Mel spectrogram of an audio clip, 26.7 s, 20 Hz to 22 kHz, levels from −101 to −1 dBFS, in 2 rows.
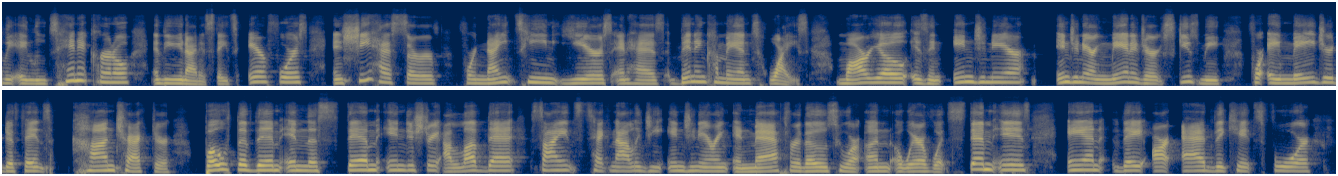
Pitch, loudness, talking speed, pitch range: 195 Hz, -30 LUFS, 145 wpm, 175-220 Hz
